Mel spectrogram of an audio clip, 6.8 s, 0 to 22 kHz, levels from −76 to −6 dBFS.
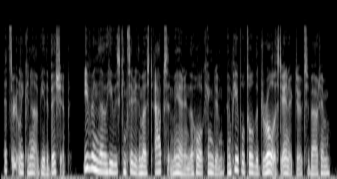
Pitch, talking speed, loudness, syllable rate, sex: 170 Hz, 250 wpm, -19 LUFS, 7.1 syllables/s, female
